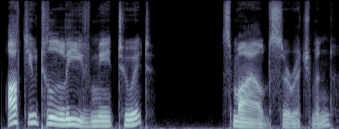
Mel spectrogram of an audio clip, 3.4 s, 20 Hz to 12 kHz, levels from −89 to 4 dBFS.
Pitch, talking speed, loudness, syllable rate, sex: 120 Hz, 175 wpm, -21 LUFS, 5.0 syllables/s, male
